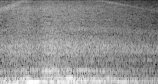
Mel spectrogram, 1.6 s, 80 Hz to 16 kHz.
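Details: BMW E34 525tds M51D25 diesel, briefly warmed, revved from idle: a harsh rattle rises with the revs; an injector knock is suspected but not proven, and the owner fears the engine is finished.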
